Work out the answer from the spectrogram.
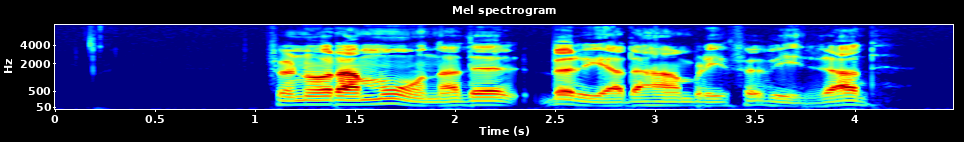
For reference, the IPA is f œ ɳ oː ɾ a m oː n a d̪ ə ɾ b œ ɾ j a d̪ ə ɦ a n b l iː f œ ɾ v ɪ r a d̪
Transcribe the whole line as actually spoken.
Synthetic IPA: f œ ɳ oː ɾ a m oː n a d̪ ə ɾ b œ ɾ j a d̪ ə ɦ a n b l iː f œ ɾ v ɪ r a d̪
